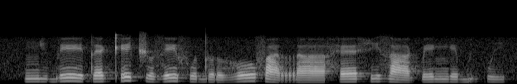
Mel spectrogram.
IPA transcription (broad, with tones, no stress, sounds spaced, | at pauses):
ɲ i˨ b eː˦˨ t ɛ˦ kʼ e˦ t͡ʃ ʊ˨ z e˦˨ f ʊ˨ d ʊ˨ ɾ ʊ˨ ɣ oː˦ f a˨ r aː˨ h ɛ˦ h i˦ z aː˨ k͡p e˦ ŋ e˦ b i˦ kʷ i˦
